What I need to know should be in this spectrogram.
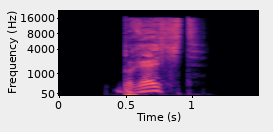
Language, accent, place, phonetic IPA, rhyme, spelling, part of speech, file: German, Germany, Berlin, [bʁɛçt], -ɛçt, brecht, verb, De-brecht.ogg
- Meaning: inflection of brechen: 1. second-person plural present 2. plural imperative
